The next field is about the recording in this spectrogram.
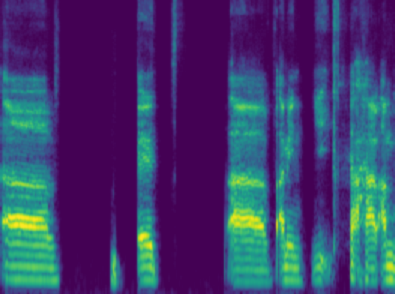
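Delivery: stuttering, stammering delivery. Answering a question about the goal for the rest of the season: stuttering. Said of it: "I'm stuttering".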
